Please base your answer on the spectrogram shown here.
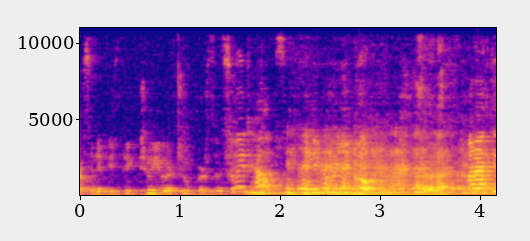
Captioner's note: laughter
